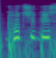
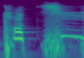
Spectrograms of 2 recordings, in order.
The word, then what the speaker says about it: touch this: 막 우리나라 이 발음으로 터치 하면 발음이 되게 틀려요. 그래서 touch this deal 이렇게 하시는 거야.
